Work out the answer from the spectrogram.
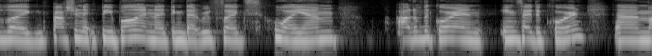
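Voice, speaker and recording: A woman's voice: mid-range voice, sharp tone, clean tone. A young woman from Venezuela, a professional tennis player, chatting casually as an interview guest with lots of filler words. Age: 20s.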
